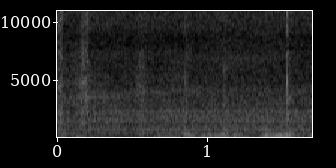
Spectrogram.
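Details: Tronxy XY-2 Pro 2E dual-extruder 3D printer: steady hum with sharp uneven clicks and short scraping bursts from one extruder, seemingly during Z-hop, while the other is quiet. Abnormal extruder noise.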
